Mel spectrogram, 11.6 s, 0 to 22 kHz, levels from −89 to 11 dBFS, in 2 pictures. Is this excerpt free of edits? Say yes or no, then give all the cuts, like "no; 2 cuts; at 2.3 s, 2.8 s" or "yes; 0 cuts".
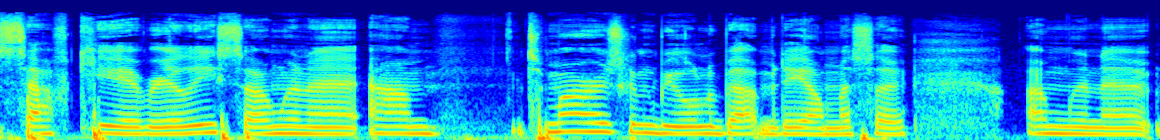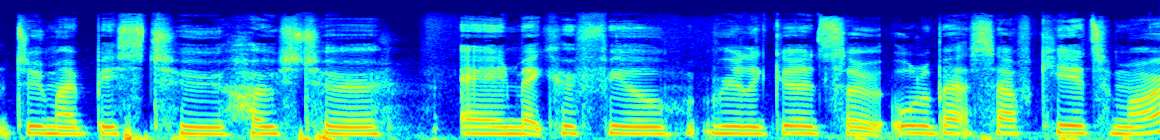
yes; 0 cuts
